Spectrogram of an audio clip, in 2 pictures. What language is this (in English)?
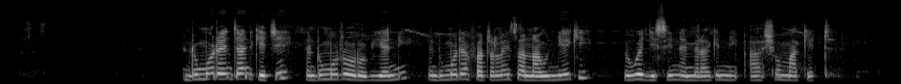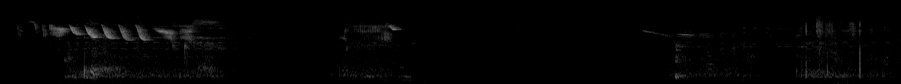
Masai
